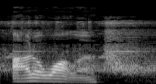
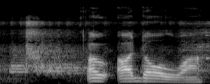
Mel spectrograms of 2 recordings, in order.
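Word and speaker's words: Odolwa: instrument he jumps down this is Otto Walla the jungle the mask jungle warrior Oh dole wha sorry I said I always say his name wrong so dive and he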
